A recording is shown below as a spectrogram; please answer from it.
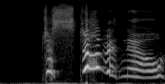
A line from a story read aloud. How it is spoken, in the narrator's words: Monica barked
